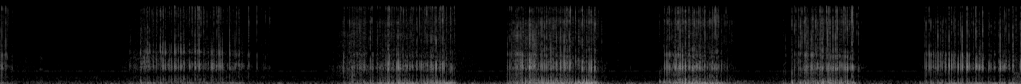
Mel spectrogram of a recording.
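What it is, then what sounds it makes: Plastic sequin notebook cover. Fingertips and short nails rub and scratch the plastic sequins on the cover of a small sequin notebook. The sound comes in repeated bursts of dense, crackling scratching with a low rumble and bright rustle, separated by short quiet pauses where a faint steady tone remains.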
